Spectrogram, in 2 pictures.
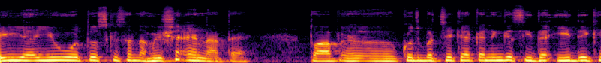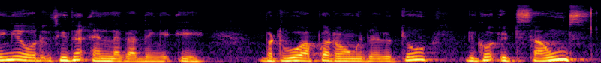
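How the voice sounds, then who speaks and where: A male teacher going through exam questions, reading the English sentences out slowly and checking in often to ask whether it is clear. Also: high-pitched, a little mellow. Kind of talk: exam-prep lesson.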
